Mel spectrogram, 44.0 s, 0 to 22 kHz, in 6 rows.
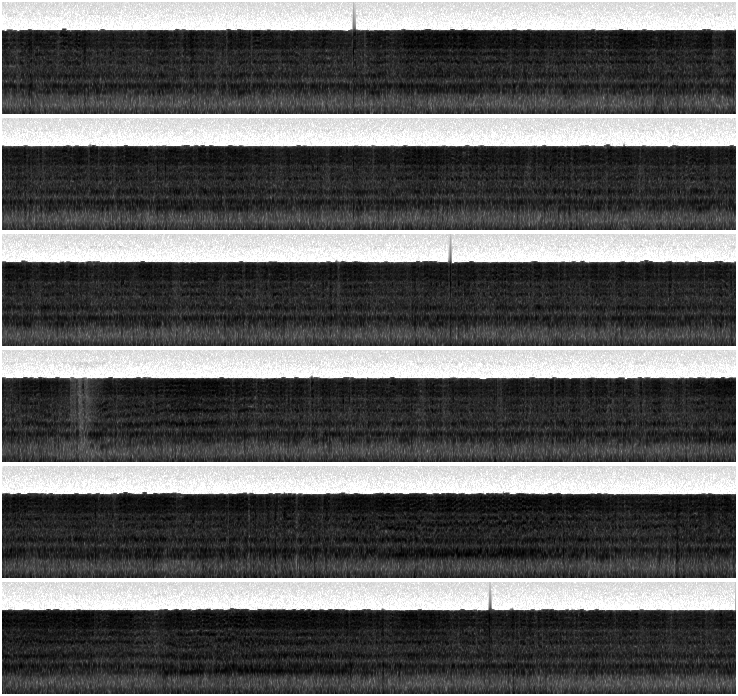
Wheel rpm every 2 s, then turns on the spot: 220, 220, 220, 220, 210, 220, 210, 220, 220, 220, 220, 150, 210, 210, 210, 210, 210, 210, 210, 200, 210, 210.
none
